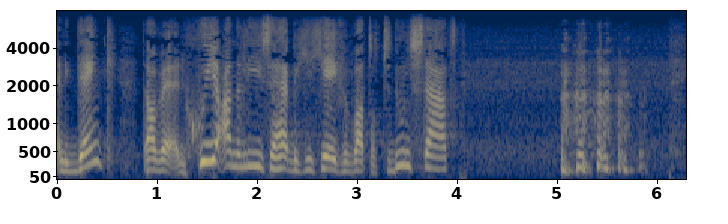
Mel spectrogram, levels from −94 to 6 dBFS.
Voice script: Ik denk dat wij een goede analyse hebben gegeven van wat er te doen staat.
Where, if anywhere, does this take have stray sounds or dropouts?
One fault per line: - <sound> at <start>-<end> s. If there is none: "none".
- laugh at 5.0-5.9 s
